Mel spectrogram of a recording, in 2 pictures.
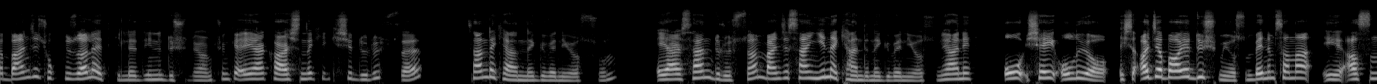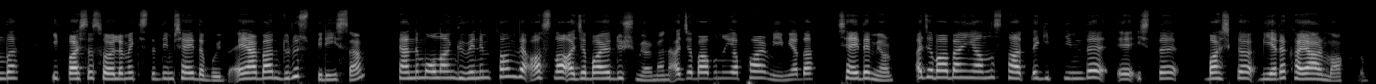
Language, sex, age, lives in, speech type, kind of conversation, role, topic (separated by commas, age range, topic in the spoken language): Turkish, female, 20-24, France, conversation, podcast, guest, Dürüst olmanın ilişkilerdeki en büyük faydası sence nedir?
